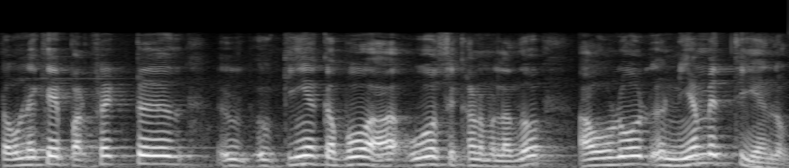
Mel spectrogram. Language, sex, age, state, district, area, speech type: Sindhi, male, 60+, Gujarat, Kutch, rural, spontaneous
